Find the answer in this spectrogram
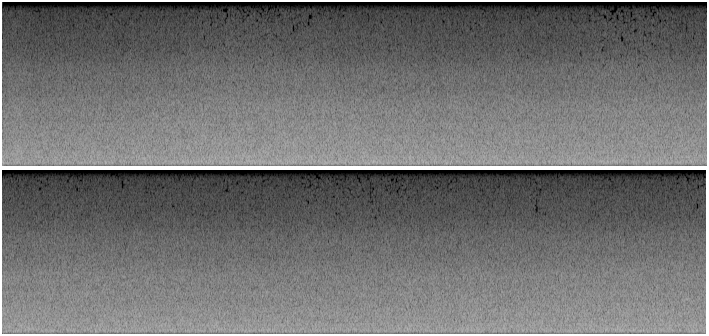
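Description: Rain falling steadily, an even hiss with no single drops, thunder or other events standing out.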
